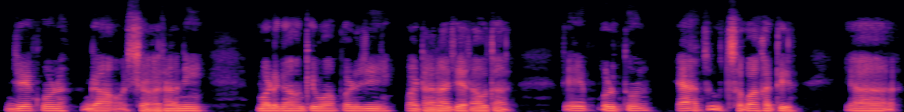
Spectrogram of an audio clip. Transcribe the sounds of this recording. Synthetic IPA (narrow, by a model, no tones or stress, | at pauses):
d͡ʑekoɳɡãwɕəɦɾãni | məɽɡãwkĩw̃ʋapəɽd͡ʑiʋaʈʰaɾãd͡ʑeɾaʋt̪at̪ː | epəɽt̪uːn | jjat͡sut̪səʋakʰat̪iːɾ | ja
